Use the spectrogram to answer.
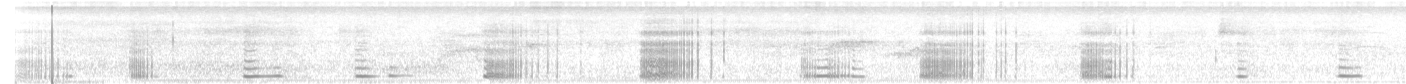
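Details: Baby boy sleeping: soft, regular rasping breaths with brief cooing sounds between them; light infant snoring.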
